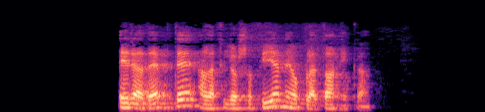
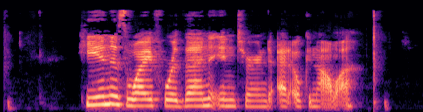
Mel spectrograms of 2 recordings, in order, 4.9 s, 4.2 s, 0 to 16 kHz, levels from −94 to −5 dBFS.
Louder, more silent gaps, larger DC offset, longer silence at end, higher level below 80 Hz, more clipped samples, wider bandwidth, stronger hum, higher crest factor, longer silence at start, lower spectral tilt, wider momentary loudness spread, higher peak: about the same, -17 LUFS vs -17 LUFS; neither; neither; first, 1.15 s vs 0.45 s; first, -60 dBFS vs -70 dBFS; neither; second, 7.4 kHz vs 11.5 kHz; neither; about the same, 18 dB vs 18 dB; first, 1.2 s vs 0.8 s; first, -7.5 dB/octave vs -3 dB/octave; about the same, 12 LU vs 12 LU; about the same, -2 dBFS vs -2 dBFS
